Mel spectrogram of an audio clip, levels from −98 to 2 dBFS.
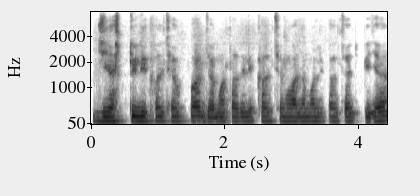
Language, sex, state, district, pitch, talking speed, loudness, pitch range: Maithili, male, Bihar, Samastipur, 115 Hz, 175 wpm, -18 LUFS, 115-120 Hz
